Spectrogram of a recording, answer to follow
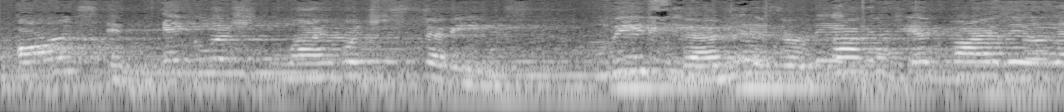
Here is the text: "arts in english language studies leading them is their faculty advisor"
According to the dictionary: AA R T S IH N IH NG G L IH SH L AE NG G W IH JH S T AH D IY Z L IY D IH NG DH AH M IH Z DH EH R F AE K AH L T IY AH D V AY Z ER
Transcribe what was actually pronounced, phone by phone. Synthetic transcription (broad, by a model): AA R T S IH N IH NG G L IH SH L AE NG G W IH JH S T AH D IY Z L IY D IH NG DH AH M IH Z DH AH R P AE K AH T IY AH D V AY Z ER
